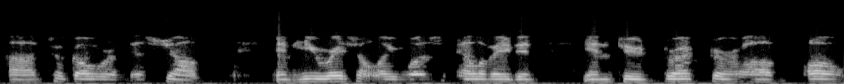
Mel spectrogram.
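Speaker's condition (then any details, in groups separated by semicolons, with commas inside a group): ALS; voice off but clear and understandable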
